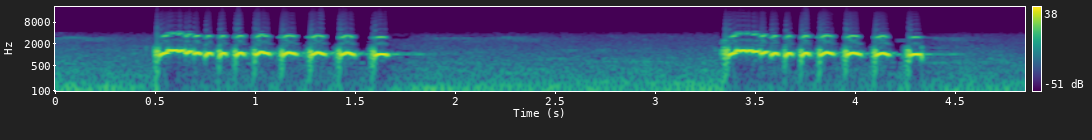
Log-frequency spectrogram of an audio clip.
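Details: A male local zebra dove (perkutut) in Indonesia gives two clear cooing phrases, each a short rising opener and then about eight quick, even staccato notes, repeated roughly every three seconds.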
